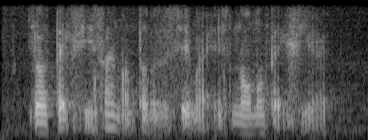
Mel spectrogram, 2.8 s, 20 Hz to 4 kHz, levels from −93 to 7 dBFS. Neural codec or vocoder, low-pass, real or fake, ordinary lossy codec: vocoder, 44.1 kHz, 128 mel bands, Pupu-Vocoder; 3.6 kHz; fake; none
